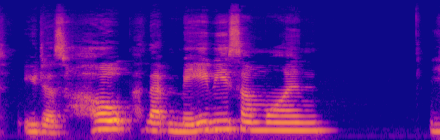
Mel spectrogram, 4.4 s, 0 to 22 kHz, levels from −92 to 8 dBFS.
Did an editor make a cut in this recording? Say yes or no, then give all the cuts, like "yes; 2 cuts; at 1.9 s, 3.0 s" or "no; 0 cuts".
no; 0 cuts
